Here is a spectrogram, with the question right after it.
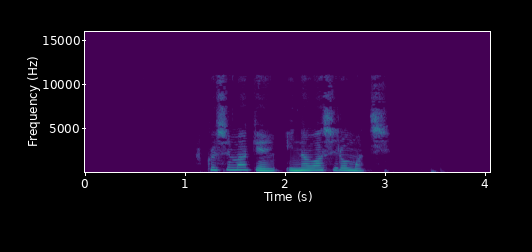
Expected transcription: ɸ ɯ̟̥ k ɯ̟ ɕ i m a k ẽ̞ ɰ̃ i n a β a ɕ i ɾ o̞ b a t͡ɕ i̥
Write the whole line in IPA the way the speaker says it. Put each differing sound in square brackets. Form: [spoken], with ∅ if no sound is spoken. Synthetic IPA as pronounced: ɸ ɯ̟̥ k ɯ̟ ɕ i m a k ẽ̞ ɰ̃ i n a β a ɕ i ɾ o̞ [m] a t͡ɕ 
